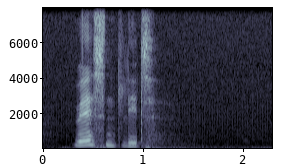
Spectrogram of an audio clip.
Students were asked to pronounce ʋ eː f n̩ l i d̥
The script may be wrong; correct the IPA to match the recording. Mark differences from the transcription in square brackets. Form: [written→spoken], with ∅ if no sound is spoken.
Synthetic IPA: ʋ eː [f→s] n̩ l i d̥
